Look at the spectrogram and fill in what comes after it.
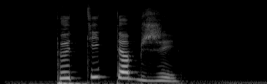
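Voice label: "petit objet", French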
